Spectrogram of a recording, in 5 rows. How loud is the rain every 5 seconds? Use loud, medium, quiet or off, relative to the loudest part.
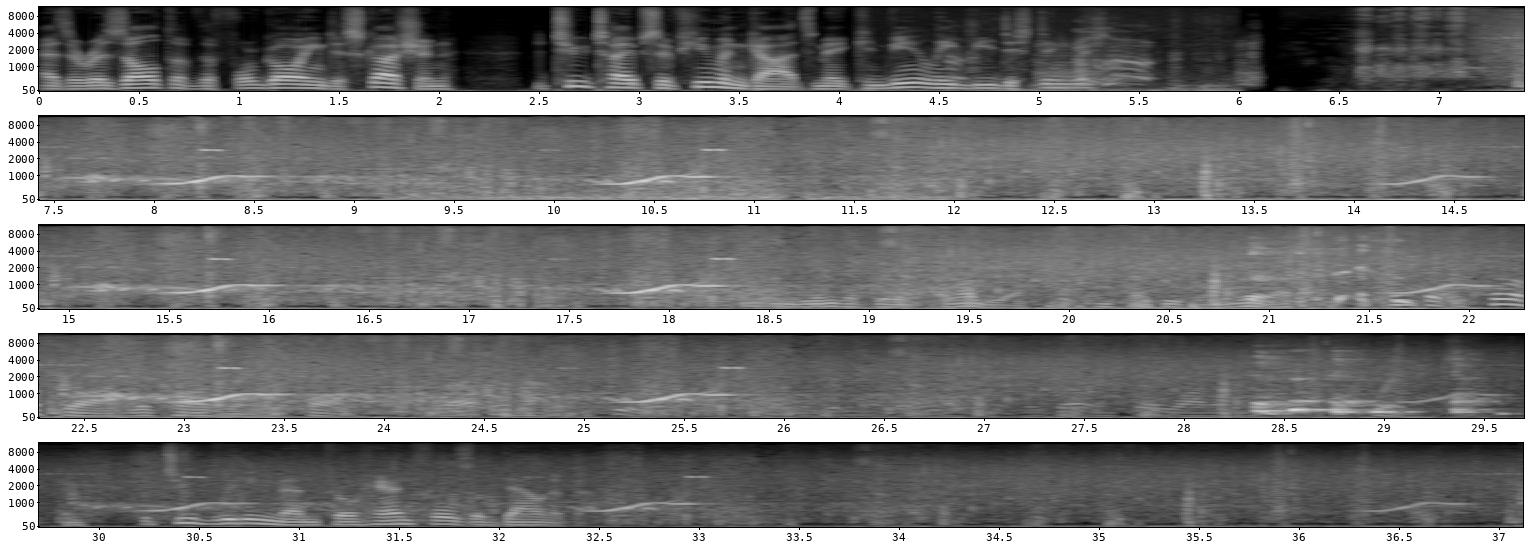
off, loud, loud, loud, loud, medium, quiet, quiet.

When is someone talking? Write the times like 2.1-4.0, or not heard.
0.0-5.3, 18.2-32.5.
